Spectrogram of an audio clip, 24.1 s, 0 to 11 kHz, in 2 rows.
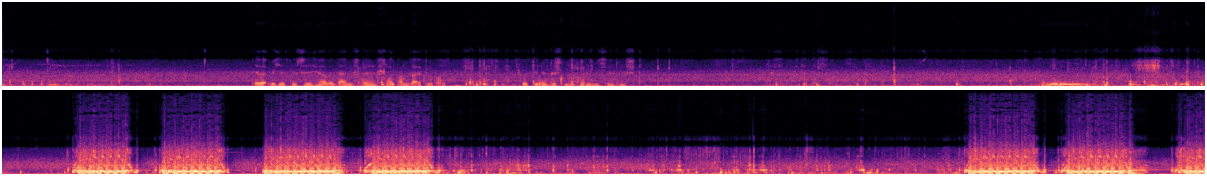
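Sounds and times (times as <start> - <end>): airsoft gun bursts: 12.7 - 16.6, 21.6 - 24.0.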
